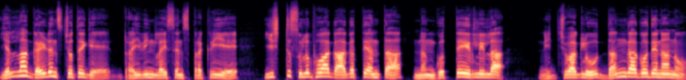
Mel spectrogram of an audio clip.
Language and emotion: Kannada, surprised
